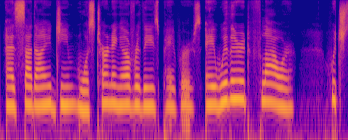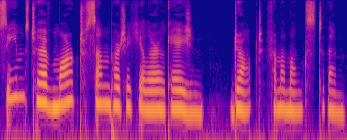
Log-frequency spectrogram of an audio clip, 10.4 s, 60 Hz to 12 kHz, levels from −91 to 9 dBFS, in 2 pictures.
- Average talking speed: No, slow, 125 wpm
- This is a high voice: Yes, high, 220 Hz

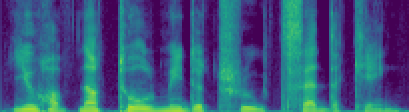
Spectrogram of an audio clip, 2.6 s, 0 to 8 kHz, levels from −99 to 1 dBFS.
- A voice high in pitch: No, medium, 160 Hz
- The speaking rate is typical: No, fast, 235 wpm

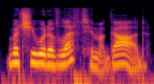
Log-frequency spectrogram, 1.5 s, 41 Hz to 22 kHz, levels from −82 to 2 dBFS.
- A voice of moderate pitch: Yes, medium, 180 Hz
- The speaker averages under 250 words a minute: No, fast, 310 wpm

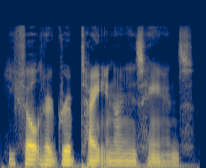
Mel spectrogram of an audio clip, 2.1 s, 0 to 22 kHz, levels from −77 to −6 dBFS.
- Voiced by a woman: No, male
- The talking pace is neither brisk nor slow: No, fast, 230 wpm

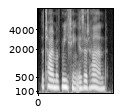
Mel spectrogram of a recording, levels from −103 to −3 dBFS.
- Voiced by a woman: Yes, female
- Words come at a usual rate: No, fast, 275 wpm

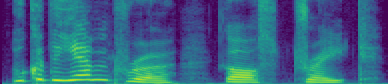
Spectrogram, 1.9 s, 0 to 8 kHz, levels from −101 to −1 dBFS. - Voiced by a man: No, female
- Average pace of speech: Yes, average, 185 wpm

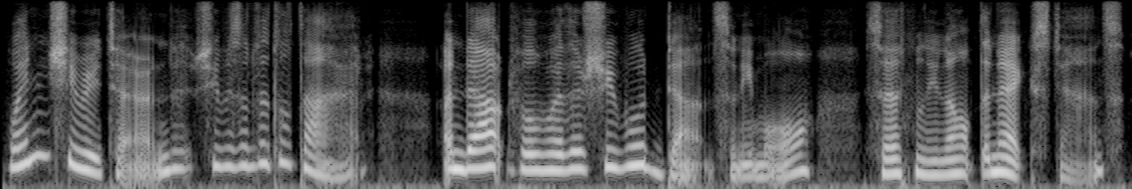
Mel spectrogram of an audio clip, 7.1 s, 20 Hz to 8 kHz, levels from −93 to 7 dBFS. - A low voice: No, high, 225 Hz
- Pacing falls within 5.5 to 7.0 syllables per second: No, 5.2 syllables/s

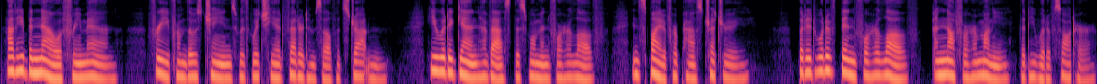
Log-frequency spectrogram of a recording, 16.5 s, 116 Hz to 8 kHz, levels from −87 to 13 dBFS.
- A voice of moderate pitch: Yes, medium, 170 Hz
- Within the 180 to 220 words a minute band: Yes, average, 190 wpm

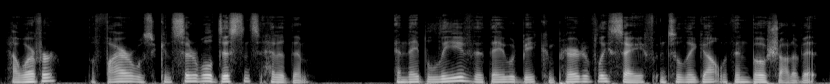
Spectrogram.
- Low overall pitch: Yes, low, 115 Hz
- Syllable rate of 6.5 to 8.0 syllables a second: Yes, 6.8 syllables/s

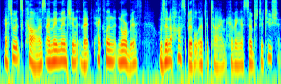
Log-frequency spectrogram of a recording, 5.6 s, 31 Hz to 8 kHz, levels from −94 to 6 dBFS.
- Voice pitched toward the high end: No, low, 130 Hz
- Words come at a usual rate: No, fast, 215 wpm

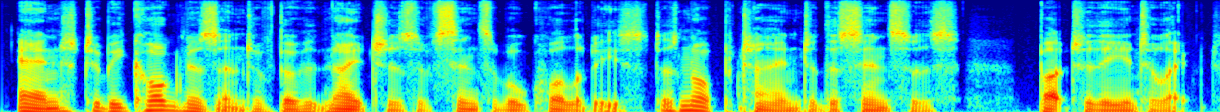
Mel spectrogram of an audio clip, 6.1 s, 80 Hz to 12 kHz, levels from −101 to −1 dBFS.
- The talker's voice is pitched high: No, very low, 90 Hz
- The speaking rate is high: No, average, 195 wpm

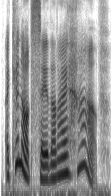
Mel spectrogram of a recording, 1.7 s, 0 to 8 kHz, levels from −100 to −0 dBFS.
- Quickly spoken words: Yes, fast, 215 wpm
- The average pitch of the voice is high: Yes, high, 235 Hz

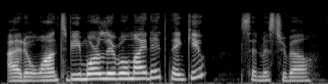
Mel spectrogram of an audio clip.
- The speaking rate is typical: No, fast, 240 wpm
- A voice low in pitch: No, high, 225 Hz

